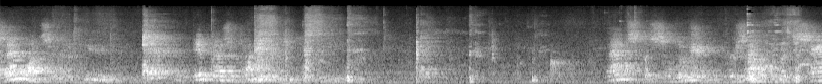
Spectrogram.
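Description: An elderly man speaks with animation in a large echoing room.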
